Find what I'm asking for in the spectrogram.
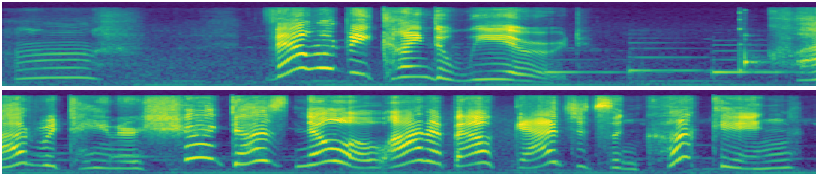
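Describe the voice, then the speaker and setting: Tiny squeaky fairy sidekick: sky-high, swooping, childlike game voice with loud music behind. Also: female voice, very animated, slow pace, full character voice. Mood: curious. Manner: squeaky, blunt, childlike exclaiming. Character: tiny childlike fairy companion, cheeky and curious. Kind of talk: scripted video game cutscene acting.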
